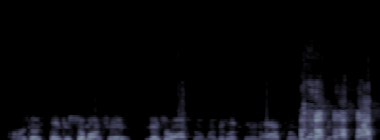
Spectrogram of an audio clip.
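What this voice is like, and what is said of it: Canadian accent. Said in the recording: “I love the Canadian accent.”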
